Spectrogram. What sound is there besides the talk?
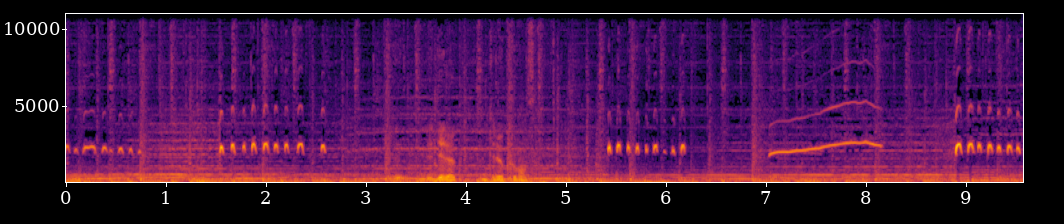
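eurasian curlew calling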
